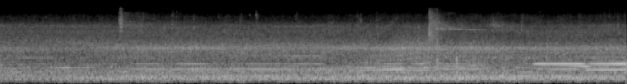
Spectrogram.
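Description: Automatic car wash heard from inside the car: cloth strips and rotating brushes scrubbing over the body and windows under water spray, a steady wash of noise with a couple of short sharp knocks.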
